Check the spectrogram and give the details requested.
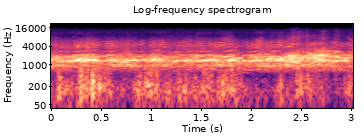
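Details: A startled flock of more than 20,000 snow geese sweeps low over a refuge; steady raucous honking from countless birds, layered over heavy whooshing and flapping of wings.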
